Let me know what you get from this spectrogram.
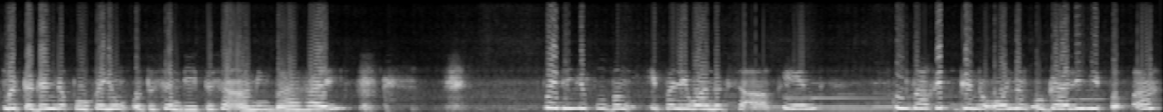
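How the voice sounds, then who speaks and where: An actress playing a gentle, respectful young well-born daughter, earnest and pleading, in a radio drama. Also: female voice, high voice, muffled recording, a little hiss or hum.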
